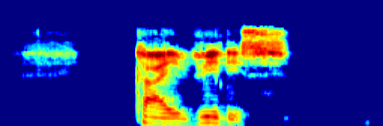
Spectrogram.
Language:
Esperanto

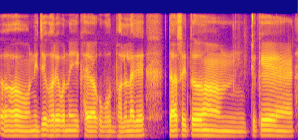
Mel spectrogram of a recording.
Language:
Odia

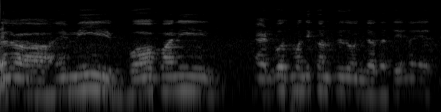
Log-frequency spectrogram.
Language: Marathi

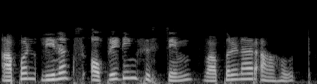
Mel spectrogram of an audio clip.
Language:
Marathi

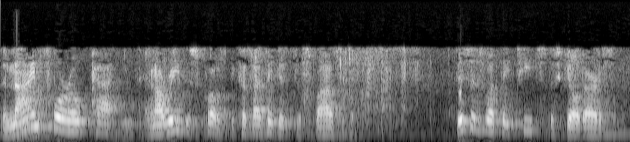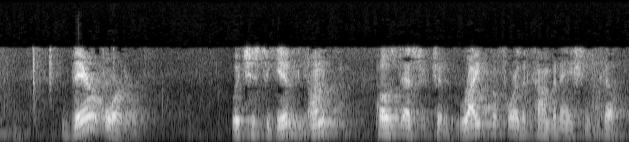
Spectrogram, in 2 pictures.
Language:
English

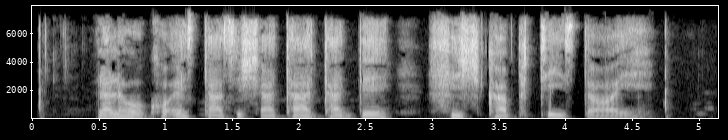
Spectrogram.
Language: Esperanto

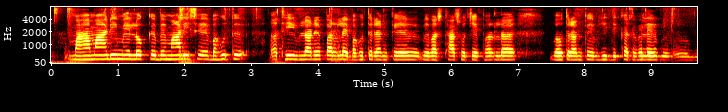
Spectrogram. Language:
Maithili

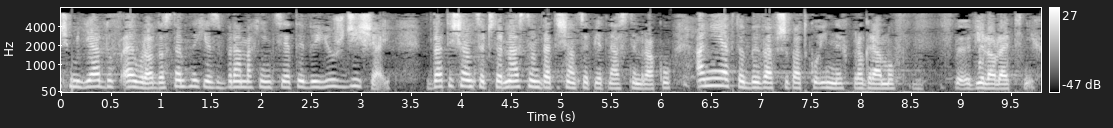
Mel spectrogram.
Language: Polish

